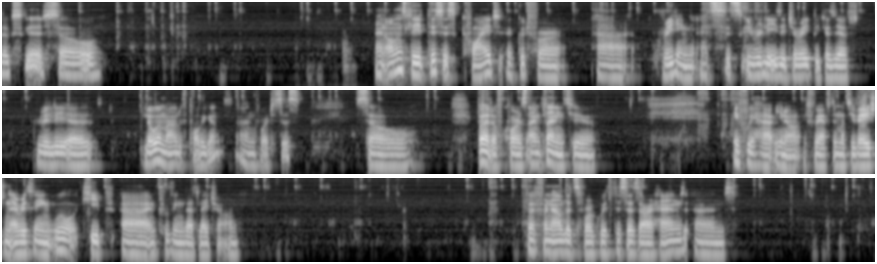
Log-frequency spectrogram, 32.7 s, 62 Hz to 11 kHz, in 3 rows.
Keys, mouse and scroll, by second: 0.4 o, 1.1 g, 3.4 g, 4.0 Tab, 6.8 Tab, 8.6 g, 10.3 Tab, 11.5 Tab, 12.5 g, 13.2 z, 13.4-14.8 drag, 15.4 z, 15.8 g, 16.6 Tab, 18.1 space, 19.3 a, 20.8 Tab, 22.5 q, 23.0 Tab, 23.5 Tab, 24.1 alt+q, 24.7 q, 25.4 Tab, 27.9 Tab, 29.1 q, 29.4 q, 29.7 Tab, 30.3 Tab, 30.4 g, 31.6 g, 32.1 Tab.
